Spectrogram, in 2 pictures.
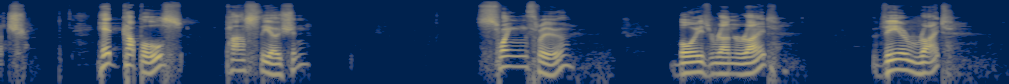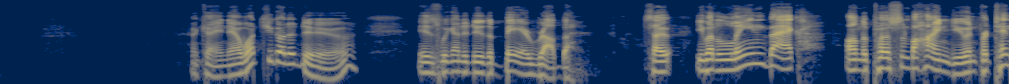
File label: walk thru, square dance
